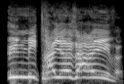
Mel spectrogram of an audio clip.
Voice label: sentry ahead, fr; "Une Mitrailleuse arrive!"; Demoman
